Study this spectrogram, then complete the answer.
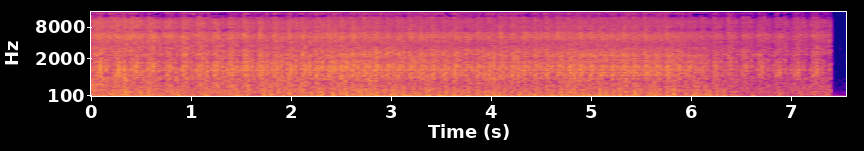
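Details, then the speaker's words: Hino J08C diesel truck engine, stranded roadside and not starting on low compression after suspected overheating; oil added via intake to get it going. It runs with a heavy, rough rumble and uneven thudding, then is shut off for heavy blow-by, back compression and changed engine note; piston damage suspected. "को हमने बंद कर दिया है क्योंकि बहुत ज़्यादा engine blow मार रहा था, बहुत ज़्यादा बैक कंप्रेशन था और इंजन की आवाज़ भी चेंज हो गई थी।"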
